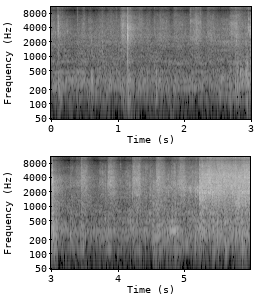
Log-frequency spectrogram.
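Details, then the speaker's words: Urinal flushing after blockage cleared by cable and trap refitted: water hisses and rushes steadily, draining away freely with no gurgling or backing up; drain clear, running away lovely. "so that was the orinal flushing I've just put the Trap back on so that's very good timing as you can see it's running away lovely"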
